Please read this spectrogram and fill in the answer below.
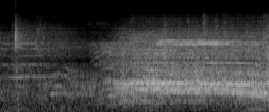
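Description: A sharp crack of a hockey stick hitting the ball at the start, then indoor crowd cheering swelling up about a second in as a goal goes in, with steady high tones sounding through the cheer.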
